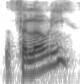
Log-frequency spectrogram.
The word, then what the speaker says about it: Filoni: So, in a recent panel at San Diego Comic-Con, Dave Filoni, am I saying it right? – Yep.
